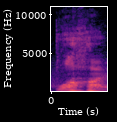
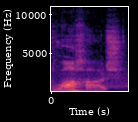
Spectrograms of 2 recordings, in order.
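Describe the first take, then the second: First: The name ends with a 'y' sound. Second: The name ends with a 'j' sound. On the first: "I believe is actually it's pronounced" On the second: "I always pronounce that J"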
